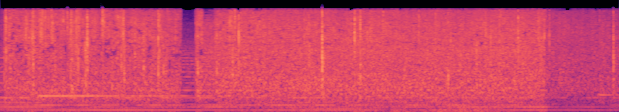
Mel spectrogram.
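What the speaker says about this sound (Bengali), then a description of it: "হে ঈশ্বর, এই ঠান্ডার মধ্যে আবার এত বৃষ্টি হচ্ছে।" Heavy rain pours steadily at night on a cold January evening, a dense, continuous hiss with patter on surfaces that thins slightly near the end.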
